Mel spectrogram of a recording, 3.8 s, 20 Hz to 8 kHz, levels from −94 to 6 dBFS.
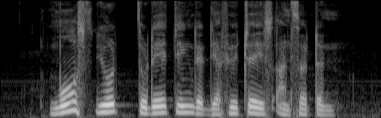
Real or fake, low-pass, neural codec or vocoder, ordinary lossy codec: real; none; none; none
